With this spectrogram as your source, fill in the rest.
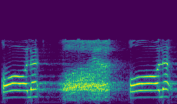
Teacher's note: لام پر بھی زبر ہے، لیکن لام کے ساتھ الف نہیں ہے، لام کے ساتھ حروف مدہ نہیں ہے، اس لیے لام کو نہیں کھینچیں گے۔ تو پتہ چلا قاف کو 1 الف تک کھینچیں گے، لام کو چونکہ زبر ہے تو زبر زیر پیش کو بغیر کھینچے بغیر جھٹکا دیے معروف پڑھتے ہیں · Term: الف مدہ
